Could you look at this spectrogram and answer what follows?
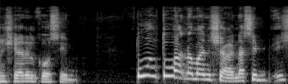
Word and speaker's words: Sheryl Cosim: Ah yung pronunciation Shery Cosim.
